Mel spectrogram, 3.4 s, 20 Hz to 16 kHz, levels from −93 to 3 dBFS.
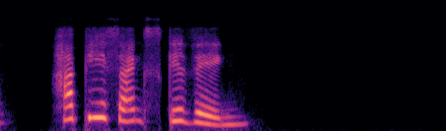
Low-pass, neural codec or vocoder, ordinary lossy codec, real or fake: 7.2 kHz; codec, 16 kHz, about 1 kbps, DyCAST, with the encoder's durations; Opus, 16 kbps; fake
